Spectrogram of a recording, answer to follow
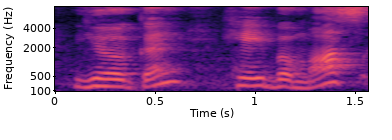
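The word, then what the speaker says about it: Jürgen Habermas: see the pronunciation yoga jay as most often pronounced to be jurgen habermas in nineteen eighties for hebrew mass the modern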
